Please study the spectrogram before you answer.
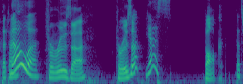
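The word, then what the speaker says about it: Fairuza: say it right god damn it all right farooka what's that right farouza perusa bulk salt did i say it right that time no farooza peruza yes bulk that's right she was a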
